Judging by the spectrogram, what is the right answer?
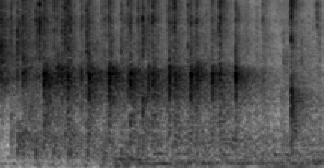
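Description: A crowd applauding, with many hands clapping quickly and unevenly.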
